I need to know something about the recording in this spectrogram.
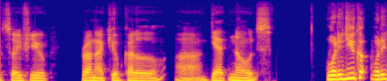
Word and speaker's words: kubectl: So I followed this similar progression where it was kubectl. And then I was like that's too many syllables. And then I learned that in some of their documentation, Kubernetes was like the official pronunciation is kubectl. But then I never got to cube cuddle.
